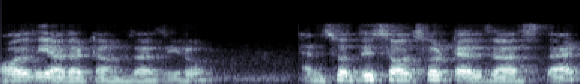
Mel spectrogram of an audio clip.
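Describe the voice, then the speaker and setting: A man speaks somewhat breathily at a fairly slow pace, with ordinary pitch variation. Audible room echo and light background noise surround him. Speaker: university lecturer. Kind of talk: lecture. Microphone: video call.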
